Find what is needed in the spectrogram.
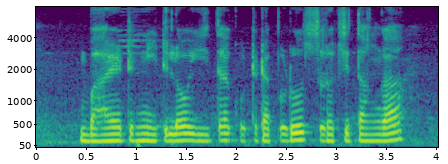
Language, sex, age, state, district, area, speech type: Telugu, male, 18-30, Telangana, Medak, rural, spontaneous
